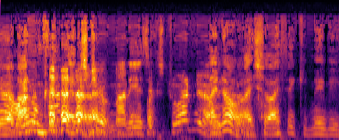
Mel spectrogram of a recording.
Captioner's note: laughs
